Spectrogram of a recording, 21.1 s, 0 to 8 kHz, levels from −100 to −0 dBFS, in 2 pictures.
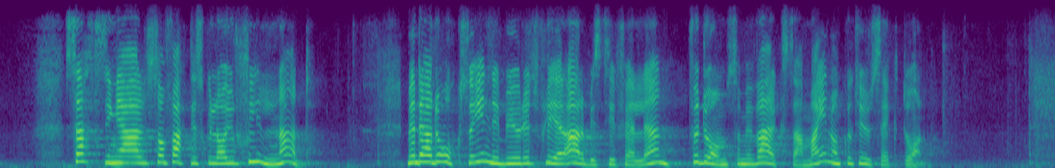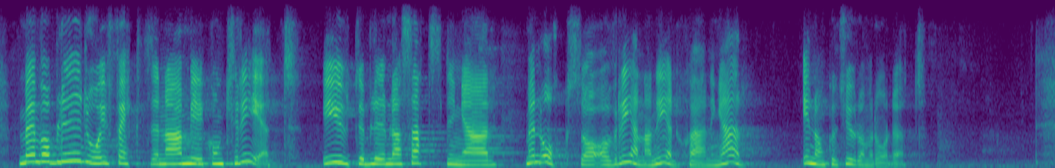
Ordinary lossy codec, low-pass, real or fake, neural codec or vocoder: Opus, 32 kbps; 7.2 kHz; real; none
